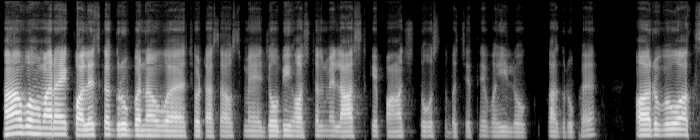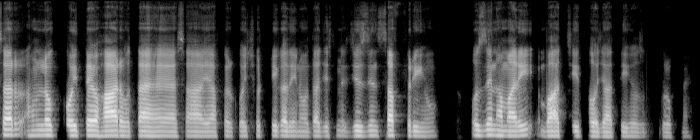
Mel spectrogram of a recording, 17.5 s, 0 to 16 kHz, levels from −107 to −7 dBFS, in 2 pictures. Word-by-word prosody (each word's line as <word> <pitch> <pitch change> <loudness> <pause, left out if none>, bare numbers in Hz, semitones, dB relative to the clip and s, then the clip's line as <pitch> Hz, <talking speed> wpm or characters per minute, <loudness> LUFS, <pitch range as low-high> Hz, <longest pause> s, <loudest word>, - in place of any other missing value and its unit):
हाँ, 165 +4 +11
वो 180 0 +7
हमारा 160 -2 +7
एक 160 -1 +3
कॉलेज 140 0 +6
का 155 - +4
ग्रुप 140 0 +2
बना 130 -1 +3
हुआ 125 -1 +2
है 120 0 +1
छोटा-सा, 120 0 -6
उसमें 120 +1 -10
जो 125 +1 0
भी 130 +1 -3
हॉस्टल 120 +1 -4
में 125 0 -8
लास्ट 115 0 0
के 125 - -9
5 115 -1 -8
दोस्त 120 -1 -11
बचे 110 +1 -17
थे, 125 +3 -19
वही 115 -1 -12
लोग 110 -1 -13 0.3
का 115 - -6
ग्रुप 110 +1 -17
है। 140 +2 -10 0.6
और 140 +1 +5
वो 145 +1 +2
अक्सर 140 0 +1
हम 130 +1 -8
लोग 135 0 -2
कोई 130 0 0
त्योहार 125 -1 +3
होता 120 0 -1
है 115 0 -4
ऐसा 115 0 -6
या 110 0 -6
फिर 115 +1 -13
कोई 115 +1 -12
छुट्टी 120 +2 -13
का 125 0 -4
दिन 120 0 -10
होता 115 -1 -11
है, - - -6
जिसमें 115 +1 -16
जिस 120 +1 -5
दिन 125 +1 -9
सब 130 +1 -3
फ्री 120 -2 -7
हों, 115 +1 -16 0.5
उस 130 -1 -5
दिन 140 0 -4
हमारी 125 +2 -2
बातचीत 120 0 -3
हो 115 - -3
जाती 110 0 -9
है 110 - -13
उस 105 -1 -16 0.2
ग्रुप 105 -1 -16
में 105 - -29
120 Hz, 210 wpm, -22 LUFS, 115-130 Hz, 0.6 s, हाँ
